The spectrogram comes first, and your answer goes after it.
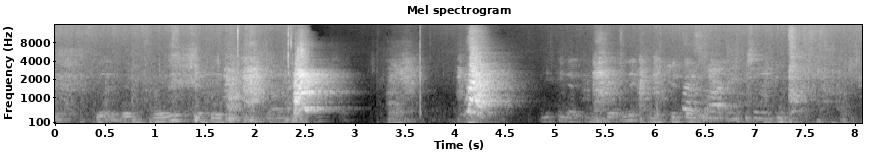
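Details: Pet dog Shady in his nightly mad minute, giving two loud, harsh barks about two seconds apart, separated by brief silence, while a person talks calmly before and after.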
